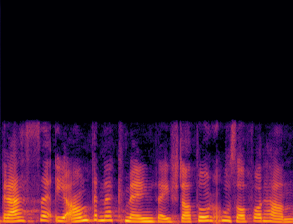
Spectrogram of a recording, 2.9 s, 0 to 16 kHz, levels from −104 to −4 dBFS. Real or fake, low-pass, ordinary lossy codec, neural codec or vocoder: fake; 7.2 kHz; none; codec, 16 kHz, 2 kbps, FreqCodec, larger model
